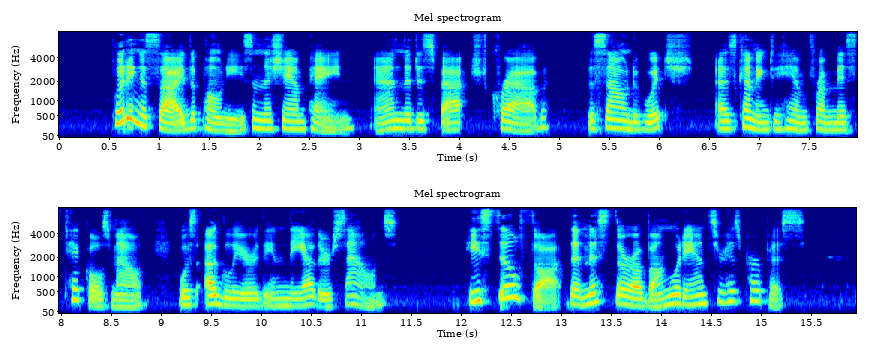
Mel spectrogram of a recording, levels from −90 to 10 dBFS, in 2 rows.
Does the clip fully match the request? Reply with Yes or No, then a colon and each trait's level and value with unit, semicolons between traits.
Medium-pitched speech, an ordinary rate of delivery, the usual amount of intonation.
Yes: medium, 180 Hz; average, 145 wpm; average, 4.3 semitones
